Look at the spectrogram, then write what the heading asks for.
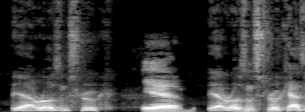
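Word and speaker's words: Rozenstruik: Ghana yeah yeah what roads what's his name Rosen's true yeah Rosen's true yeah yeah Rosen's true has a kickboxing background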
